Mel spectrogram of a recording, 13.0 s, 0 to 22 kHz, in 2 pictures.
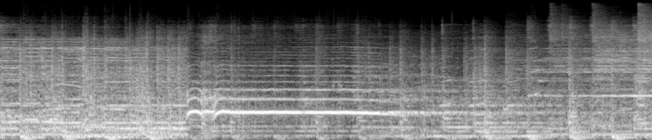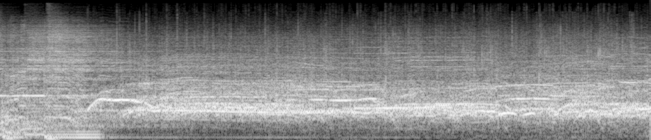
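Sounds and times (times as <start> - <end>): live band playing: 0.0 - 8.1.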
